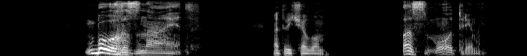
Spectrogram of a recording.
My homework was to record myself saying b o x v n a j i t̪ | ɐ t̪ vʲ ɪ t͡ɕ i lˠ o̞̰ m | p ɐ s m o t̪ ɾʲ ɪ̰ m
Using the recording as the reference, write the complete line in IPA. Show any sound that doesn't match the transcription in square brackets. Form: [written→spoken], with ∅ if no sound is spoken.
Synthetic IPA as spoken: b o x [v→z] n a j [i→ɪ] t̪ | ɐ t̪ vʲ ɪ t͡ɕ [i→a] lˠ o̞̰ [m→n] | p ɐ s m o t̪ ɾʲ ɪ̰ m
